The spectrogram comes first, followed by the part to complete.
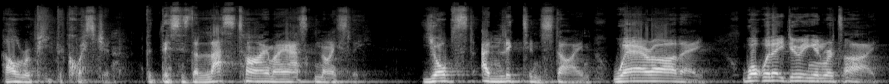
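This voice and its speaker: Cruel, self-satisfied interrogator lord, mid-pitched, theatrically mocking, very animated delivery for game drama. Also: male voice, a little slow. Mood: threatening. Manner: mocking, theatrical, mock-polite menace. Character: sadistic, smug villainous lord interrogating prisoners.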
